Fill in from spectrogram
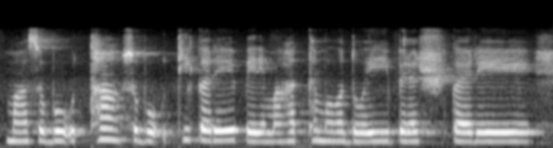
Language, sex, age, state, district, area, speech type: Sindhi, female, 18-30, Maharashtra, Thane, urban, spontaneous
